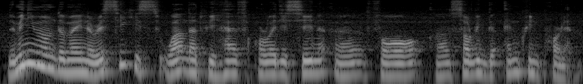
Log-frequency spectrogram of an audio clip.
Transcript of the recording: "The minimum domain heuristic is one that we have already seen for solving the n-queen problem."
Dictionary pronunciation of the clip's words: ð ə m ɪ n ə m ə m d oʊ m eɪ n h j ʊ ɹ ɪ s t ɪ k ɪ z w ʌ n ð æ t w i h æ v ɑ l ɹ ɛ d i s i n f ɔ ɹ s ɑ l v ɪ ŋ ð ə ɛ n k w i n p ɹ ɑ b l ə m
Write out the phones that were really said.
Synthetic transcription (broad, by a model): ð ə m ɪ n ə m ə m d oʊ m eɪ n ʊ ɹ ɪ s t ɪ k ɪ z w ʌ n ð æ t w i h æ v ɑ l ɹ ɛ d i s i n f ɔ ɹ s ɑ l v ɪ ŋ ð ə ɛ n k w i n p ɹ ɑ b l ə m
